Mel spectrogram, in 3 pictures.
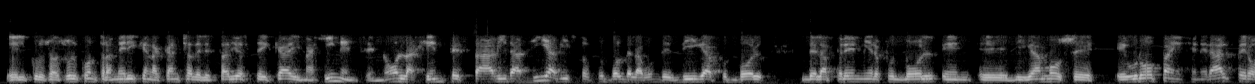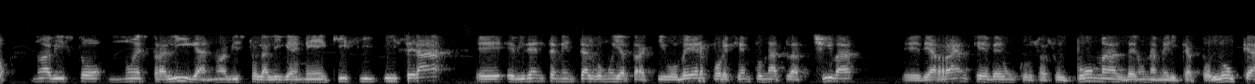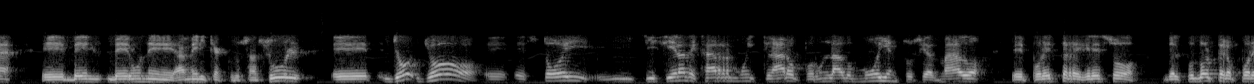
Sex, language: male, Spanish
